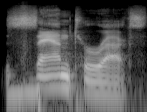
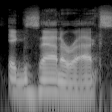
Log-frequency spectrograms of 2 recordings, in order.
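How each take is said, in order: First: The name begins with a Z sound. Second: The name does not begin with a Z sound. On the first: The speaker calls it wrong. "Everyone always calls me Xantarax. There's no Z" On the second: The speaker calls it right. "is how you're supposed to say it"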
